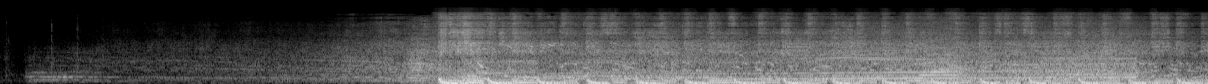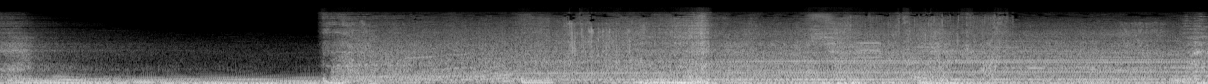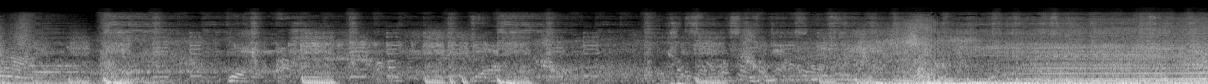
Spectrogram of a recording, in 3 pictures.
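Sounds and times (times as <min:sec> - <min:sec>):
race cars roaring in the video game Forza Motorsport 2: 0:00.0 - 0:36.2
race car tires squealing: 0:00.2 - 0:12.4, 0:15.3 - 0:36.2.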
